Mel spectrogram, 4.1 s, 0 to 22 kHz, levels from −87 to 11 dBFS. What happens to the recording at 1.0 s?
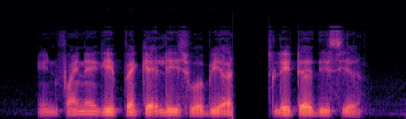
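At 1.02 s the microphone volume is stepped up: the call software raises the input gain by about 5 dB at once, so speech and background jump louder together.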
